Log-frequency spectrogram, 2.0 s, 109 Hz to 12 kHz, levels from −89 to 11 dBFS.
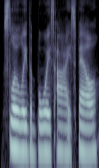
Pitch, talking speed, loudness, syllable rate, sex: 175 Hz, 150 wpm, -18 LUFS, 3.2 syllables/s, female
